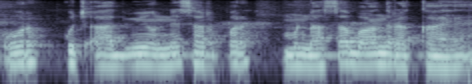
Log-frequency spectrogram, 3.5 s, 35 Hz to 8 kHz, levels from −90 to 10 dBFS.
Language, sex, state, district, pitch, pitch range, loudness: Hindi, male, Uttar Pradesh, Shamli, 125 Hz, 115-135 Hz, -15 LUFS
